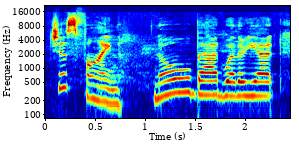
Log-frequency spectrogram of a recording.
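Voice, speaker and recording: A woman's voice: high-pitched, expressive, slow pace, darkish tone. A woman playing a level-headed truck driver in an eerie audio drama, talking in an everyday conversational way. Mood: casual, evasive. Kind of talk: audio drama dialogue and narration.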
